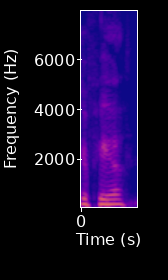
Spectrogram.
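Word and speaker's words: keffiyeh: a Palestinian flag and uh how do you pronounce it? Kafia. Kafia on the podium.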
